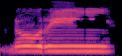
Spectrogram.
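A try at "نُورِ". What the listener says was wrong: Jangan no, tapi nu. Iya, jadi ketika bomah monyongnya sempurna ya, bukan monyong, maksudnya bibirnya itu maju ke depan gitu. Iya, posisi bibir maju ke depan gitu ya.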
